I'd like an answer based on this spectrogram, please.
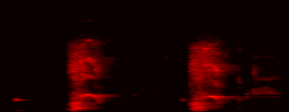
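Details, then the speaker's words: Two short, harsh, hacking coughs about a second apart from a dog with congestive heart failure, on medication for it. "is what you call congestive heart failure that's the sound and he's on medicine for it but uh yeah that's what's going on there that's why he's coughing bolo"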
